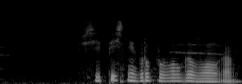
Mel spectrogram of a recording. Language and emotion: Russian, neutral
